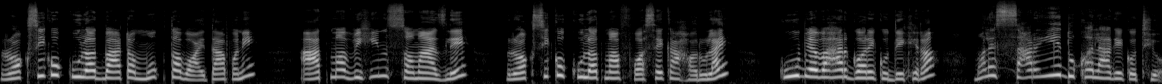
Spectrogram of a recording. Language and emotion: Nepali, disgusted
